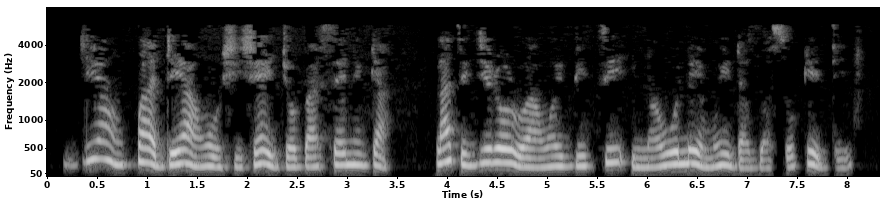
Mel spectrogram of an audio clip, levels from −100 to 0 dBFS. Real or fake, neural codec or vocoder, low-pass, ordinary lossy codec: real; none; 7.2 kHz; MP3, 24 kbps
